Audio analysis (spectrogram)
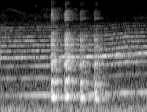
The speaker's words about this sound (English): Fire alarm!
